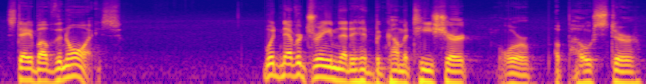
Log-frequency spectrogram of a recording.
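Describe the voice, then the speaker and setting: A man with a fairly low voice hosts a hobby podcast. He talks casually and informally, with folksy slang, as he runs through announcements. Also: a bit bright. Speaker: podcast host.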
